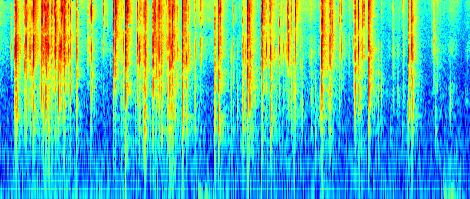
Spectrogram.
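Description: A full Ahoj-Brause bonbon bag made of crinkly plastic film is held in the hands and squeezed with the fingertips. It gives dense, bright crinkling in quick irregular bursts, with almost no low end and short pauses between squeezes.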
